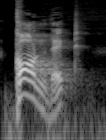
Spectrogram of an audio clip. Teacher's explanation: Conduct, the stress is on the second syllable and it is used as a verb.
